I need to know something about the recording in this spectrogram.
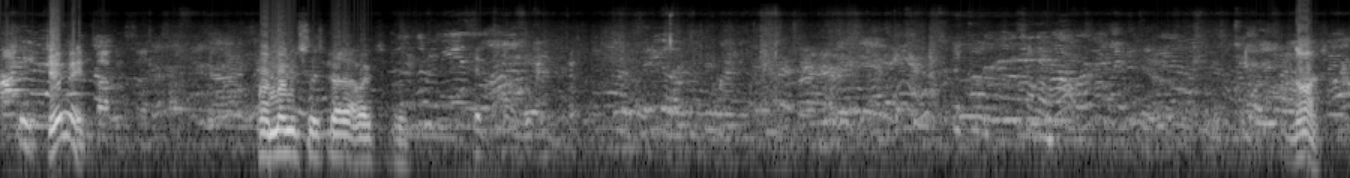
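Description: A crowd of visitors chatters nearby in a covered, echoing space.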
